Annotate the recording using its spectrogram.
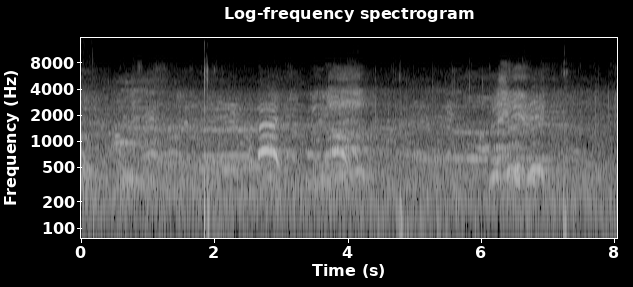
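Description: Football match ambience from the pitch: a steady crowd murmur with a few short shouts from players, and one sharp knock about two seconds in.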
